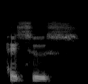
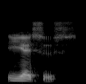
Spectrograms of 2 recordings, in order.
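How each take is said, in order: First: The name is pronounced the Spanish way. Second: The name is pronounced the Greek way. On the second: "His name was Jesus in Greek"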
